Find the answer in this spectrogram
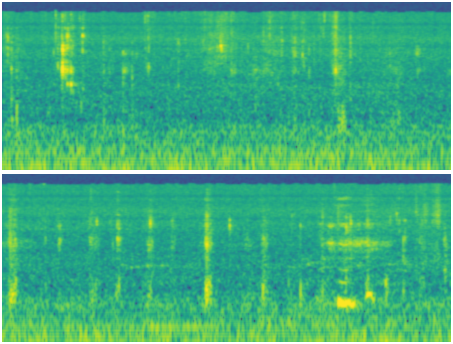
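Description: Faint chewing of a fried chicken sandwich just bitten into, with soft scattered mouth clicks and a brief low sound near the end.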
